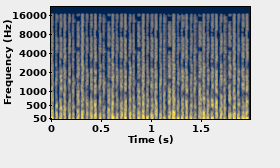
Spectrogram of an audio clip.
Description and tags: Percussive rhythm elements created with image synth and graphic patterns.
element, image, loop, soundscape, synth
